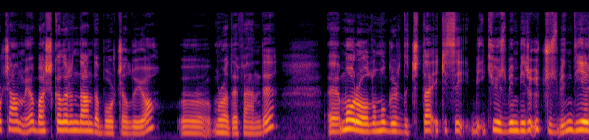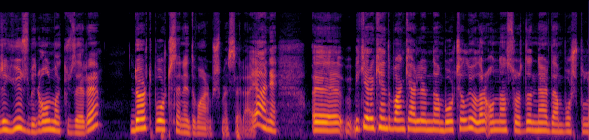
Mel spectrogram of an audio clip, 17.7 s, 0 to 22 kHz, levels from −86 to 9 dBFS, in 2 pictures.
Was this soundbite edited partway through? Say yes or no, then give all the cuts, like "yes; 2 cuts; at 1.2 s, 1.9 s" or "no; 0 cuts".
no; 0 cuts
